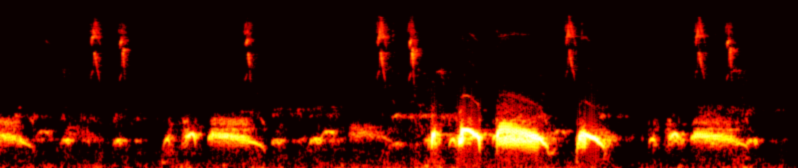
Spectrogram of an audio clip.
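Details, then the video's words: Spotted dove kept as a decoy bird for luring, from a bird farm in Ba Vì district, Hanoi, Vietnam: soft, low, rounded coos in short repeated phrases, some swelling louder, with sharp high clicking chips between them. "Chim cu mồi"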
